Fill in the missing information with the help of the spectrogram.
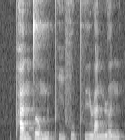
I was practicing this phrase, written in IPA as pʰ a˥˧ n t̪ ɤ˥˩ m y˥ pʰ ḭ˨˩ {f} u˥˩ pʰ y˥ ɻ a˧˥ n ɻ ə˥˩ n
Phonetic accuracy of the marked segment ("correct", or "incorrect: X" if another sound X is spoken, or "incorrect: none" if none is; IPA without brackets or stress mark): correct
